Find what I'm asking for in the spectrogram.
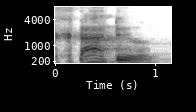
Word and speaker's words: khtatu: And then she'd say, it's khtatu. So khtatu is the the fast way of pronouncing that. Like, Khtayetu turns into Khtatu.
